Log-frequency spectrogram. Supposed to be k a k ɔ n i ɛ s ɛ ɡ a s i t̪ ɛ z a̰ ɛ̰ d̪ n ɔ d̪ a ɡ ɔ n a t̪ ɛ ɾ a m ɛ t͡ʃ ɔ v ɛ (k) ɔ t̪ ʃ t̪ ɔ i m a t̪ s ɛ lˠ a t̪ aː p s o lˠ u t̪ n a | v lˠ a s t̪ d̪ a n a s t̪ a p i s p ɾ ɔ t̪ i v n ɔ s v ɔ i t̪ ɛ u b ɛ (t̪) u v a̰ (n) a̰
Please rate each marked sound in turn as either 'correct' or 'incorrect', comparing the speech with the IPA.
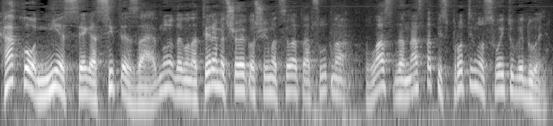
correct, incorrect: d̪, incorrect: ɲ

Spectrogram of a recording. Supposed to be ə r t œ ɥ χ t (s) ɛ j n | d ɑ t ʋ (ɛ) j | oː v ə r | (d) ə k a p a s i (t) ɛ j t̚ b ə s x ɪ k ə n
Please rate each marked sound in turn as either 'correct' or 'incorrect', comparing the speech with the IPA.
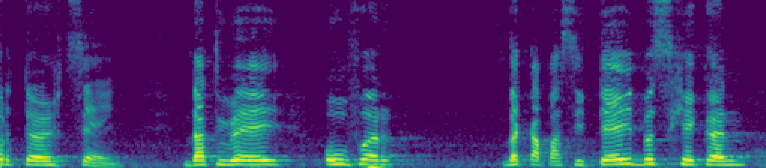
correct, correct, correct, correct

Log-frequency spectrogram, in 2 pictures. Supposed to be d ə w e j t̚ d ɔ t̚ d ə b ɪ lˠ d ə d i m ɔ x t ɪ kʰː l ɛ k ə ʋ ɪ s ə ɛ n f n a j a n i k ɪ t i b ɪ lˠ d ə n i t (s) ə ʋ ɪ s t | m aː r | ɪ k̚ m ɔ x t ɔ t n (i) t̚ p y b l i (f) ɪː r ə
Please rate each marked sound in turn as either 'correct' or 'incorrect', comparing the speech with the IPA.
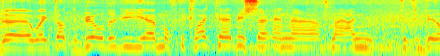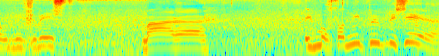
incorrect: χ, correct, incorrect: s

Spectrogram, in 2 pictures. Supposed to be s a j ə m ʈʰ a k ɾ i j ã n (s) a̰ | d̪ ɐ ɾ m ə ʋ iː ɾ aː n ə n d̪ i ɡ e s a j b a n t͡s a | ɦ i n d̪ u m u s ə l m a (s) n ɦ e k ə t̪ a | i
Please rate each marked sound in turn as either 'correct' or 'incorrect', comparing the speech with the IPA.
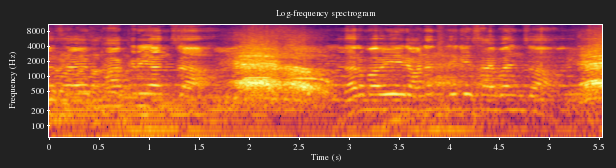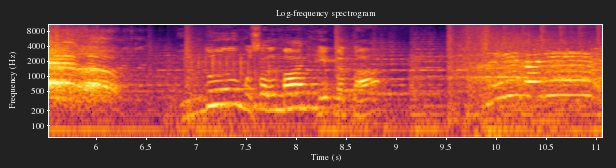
incorrect: t͡s, incorrect: none

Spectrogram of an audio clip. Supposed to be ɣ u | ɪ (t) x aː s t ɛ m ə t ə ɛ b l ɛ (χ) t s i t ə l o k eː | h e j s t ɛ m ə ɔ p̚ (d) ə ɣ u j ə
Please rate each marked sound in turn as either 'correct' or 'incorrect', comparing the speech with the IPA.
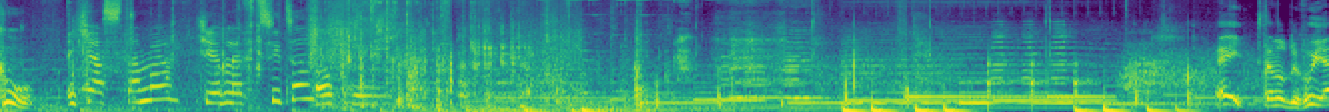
incorrect: k, incorrect: f, correct

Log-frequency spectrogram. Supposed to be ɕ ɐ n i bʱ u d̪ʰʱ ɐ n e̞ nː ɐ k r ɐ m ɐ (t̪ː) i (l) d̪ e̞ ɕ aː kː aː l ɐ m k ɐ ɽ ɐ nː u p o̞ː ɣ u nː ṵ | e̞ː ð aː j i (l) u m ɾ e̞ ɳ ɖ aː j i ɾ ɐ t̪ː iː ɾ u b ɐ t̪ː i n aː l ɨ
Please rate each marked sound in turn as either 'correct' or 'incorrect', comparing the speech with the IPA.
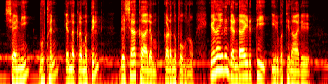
correct, correct, correct

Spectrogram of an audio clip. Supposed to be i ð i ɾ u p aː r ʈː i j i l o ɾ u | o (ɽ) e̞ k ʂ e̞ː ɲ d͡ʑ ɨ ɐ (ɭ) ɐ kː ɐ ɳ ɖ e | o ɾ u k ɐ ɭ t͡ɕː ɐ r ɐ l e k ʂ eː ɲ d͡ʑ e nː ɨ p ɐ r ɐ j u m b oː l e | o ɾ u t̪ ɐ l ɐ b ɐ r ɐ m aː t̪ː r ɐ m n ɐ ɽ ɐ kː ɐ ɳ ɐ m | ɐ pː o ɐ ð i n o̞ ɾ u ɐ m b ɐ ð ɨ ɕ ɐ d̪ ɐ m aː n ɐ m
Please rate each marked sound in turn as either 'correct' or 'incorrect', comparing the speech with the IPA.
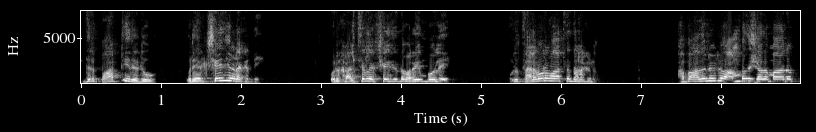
incorrect: ɾ, incorrect: ɽ

